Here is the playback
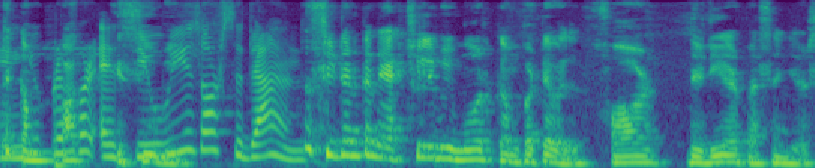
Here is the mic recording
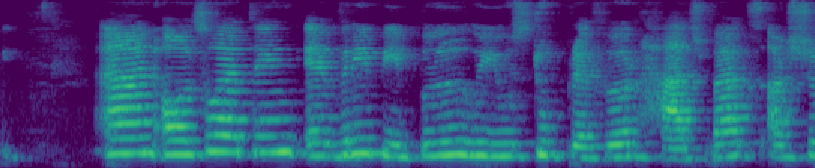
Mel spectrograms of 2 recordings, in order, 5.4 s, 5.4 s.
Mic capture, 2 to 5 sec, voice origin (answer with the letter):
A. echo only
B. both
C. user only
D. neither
C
